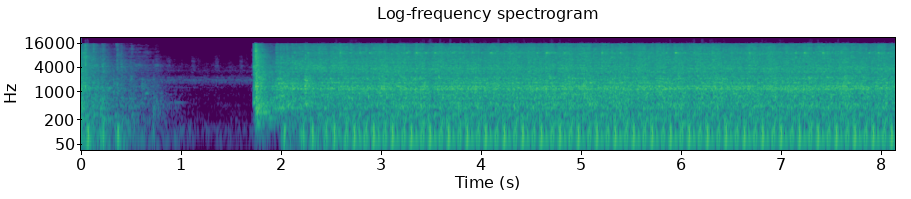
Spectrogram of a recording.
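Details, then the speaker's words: Riding lawn mower in park with choke set: slow steady starter chugging about three pulses a second, engine never catches; cranks but won't start, cause unknown, and it stops the moment the key is released. "It's just not catching. It's acting like a like it wants to, but it's just not it's not catching. And I don't know why."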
